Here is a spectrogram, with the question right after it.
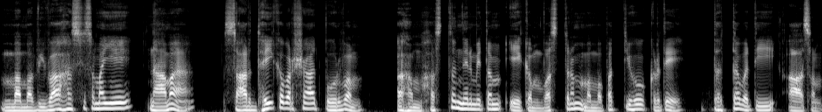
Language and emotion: Sanskrit, neutral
